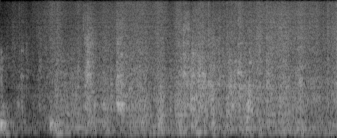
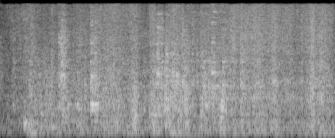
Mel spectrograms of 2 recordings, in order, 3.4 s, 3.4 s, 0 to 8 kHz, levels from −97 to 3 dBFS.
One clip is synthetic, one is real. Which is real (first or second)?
second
